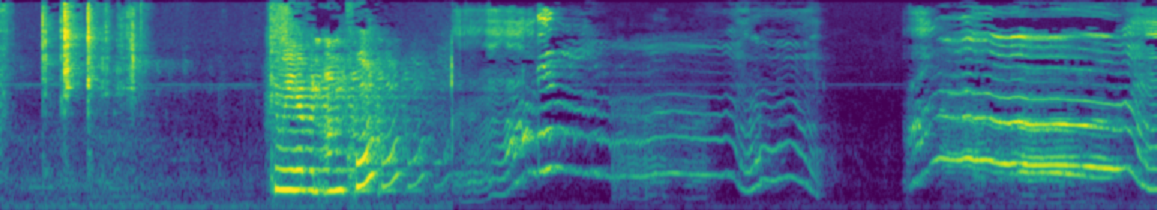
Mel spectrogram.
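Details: A female French Bulldog "sings" into her new microphone for the first time: a short burst of yelping harmonic barks, then a drawn-out howl sliding up into sustained wavering notes that dip, recover and fade.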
